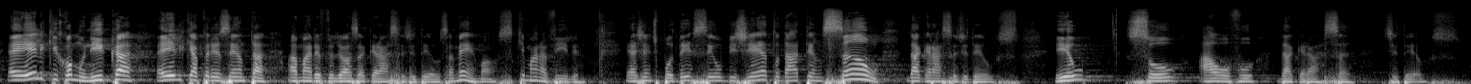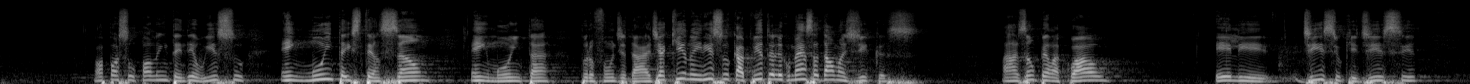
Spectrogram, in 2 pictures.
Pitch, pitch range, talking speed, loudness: 155 Hz, 120-185 Hz, 140 wpm, -23 LUFS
